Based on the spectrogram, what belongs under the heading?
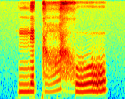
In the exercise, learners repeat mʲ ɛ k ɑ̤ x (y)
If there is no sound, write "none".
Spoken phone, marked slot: u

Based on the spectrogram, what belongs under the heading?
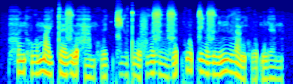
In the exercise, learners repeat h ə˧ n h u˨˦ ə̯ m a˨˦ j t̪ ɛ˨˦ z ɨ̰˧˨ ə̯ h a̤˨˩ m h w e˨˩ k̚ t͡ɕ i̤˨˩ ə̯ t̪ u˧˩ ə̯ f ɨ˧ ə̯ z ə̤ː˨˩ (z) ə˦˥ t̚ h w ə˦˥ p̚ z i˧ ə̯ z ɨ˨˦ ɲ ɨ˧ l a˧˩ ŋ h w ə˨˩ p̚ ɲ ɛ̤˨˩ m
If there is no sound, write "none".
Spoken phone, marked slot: z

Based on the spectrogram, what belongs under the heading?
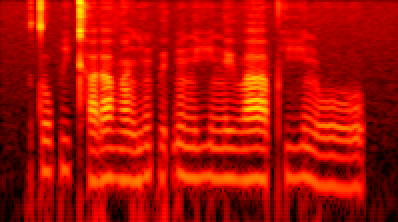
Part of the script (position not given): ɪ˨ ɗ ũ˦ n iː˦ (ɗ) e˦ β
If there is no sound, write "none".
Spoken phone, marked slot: n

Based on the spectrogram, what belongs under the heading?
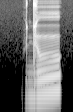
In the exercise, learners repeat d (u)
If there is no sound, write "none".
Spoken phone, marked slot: u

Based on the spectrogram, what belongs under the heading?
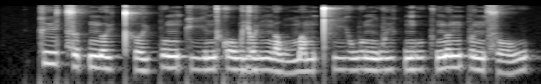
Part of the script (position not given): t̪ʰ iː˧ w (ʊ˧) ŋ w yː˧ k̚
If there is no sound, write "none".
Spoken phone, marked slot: ʊ˧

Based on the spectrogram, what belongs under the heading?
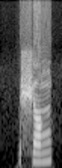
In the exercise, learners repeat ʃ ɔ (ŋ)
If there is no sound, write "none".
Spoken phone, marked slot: ŋ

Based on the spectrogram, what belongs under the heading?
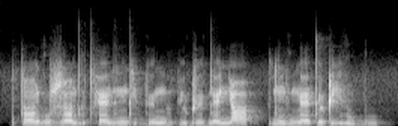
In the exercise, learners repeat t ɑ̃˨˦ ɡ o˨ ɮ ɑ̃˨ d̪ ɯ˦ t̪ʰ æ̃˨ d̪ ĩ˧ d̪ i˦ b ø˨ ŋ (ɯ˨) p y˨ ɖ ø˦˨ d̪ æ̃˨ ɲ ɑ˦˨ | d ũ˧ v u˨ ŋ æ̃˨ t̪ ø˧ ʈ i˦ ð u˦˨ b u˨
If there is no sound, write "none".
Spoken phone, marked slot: ɯ˧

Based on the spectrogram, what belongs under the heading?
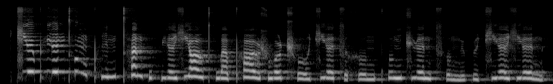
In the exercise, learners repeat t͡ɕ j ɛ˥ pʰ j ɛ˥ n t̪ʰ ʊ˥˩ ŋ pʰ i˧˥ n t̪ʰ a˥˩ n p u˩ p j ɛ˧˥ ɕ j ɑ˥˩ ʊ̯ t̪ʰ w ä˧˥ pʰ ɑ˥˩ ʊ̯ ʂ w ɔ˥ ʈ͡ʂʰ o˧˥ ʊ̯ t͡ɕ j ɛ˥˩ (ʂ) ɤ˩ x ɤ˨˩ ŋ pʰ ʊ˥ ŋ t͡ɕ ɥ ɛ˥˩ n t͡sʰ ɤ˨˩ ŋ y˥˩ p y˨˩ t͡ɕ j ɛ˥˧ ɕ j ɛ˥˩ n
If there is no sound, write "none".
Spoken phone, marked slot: t͡s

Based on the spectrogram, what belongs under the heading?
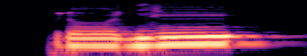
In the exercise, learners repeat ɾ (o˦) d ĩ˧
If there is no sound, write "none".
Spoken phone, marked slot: o˨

